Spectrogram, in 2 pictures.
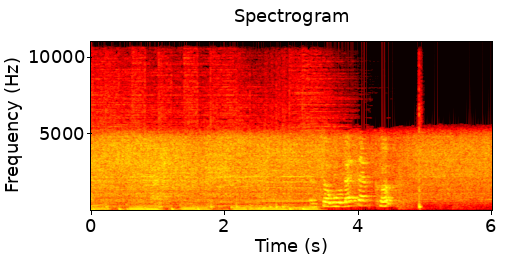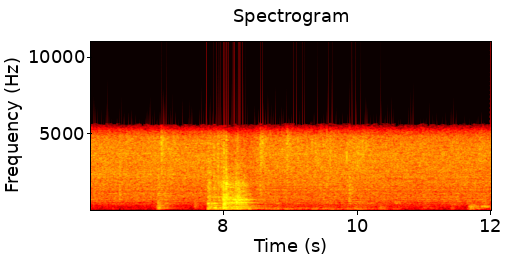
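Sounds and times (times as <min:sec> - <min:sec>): chicken sizzling in hot oil: 0:00.0 - 0:12.0
wok clatter: 0:07.8 - 0:10.5.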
